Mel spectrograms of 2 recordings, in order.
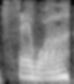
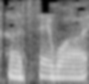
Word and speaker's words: Tsewa: But then for mercy, Tsewa. Tsewa is, again, obviously not exactly what that looks like. That looks like Rseba or whatever.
